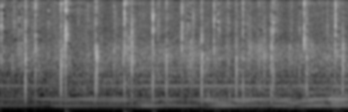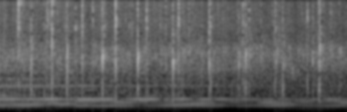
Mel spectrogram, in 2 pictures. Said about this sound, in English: Before I sit down, can you clap your hands?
